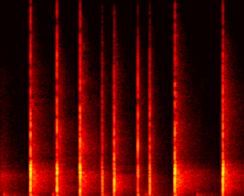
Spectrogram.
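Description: A man clapping his hands in a quick rhythmic body-percussion pattern: about eight sharp claps, some coming in close pairs.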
